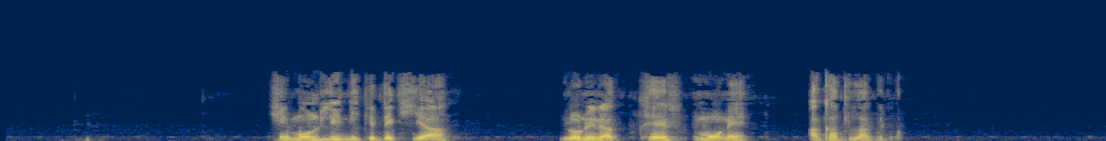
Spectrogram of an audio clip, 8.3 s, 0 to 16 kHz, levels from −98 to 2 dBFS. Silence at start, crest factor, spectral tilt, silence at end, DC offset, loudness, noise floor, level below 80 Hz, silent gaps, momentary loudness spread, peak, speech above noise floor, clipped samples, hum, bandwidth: 2.05 s; 18 dB; -6.5 dB/octave; 1.7 s; under 0.1%; -16 LUFS; -75 dBFS; -58 dBFS; none; 11 LU; -2 dBFS; 60 dB; under 0.1%; none; 7.8 kHz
